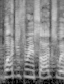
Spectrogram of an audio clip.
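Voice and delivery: high-pitched mock scolding; exasperated parent. Parent questioning a child about socks, high exasperation. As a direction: demand an answer like a frazzled parent.

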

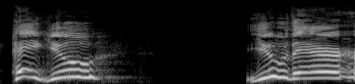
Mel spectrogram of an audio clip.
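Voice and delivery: high, loud mock hail to a nameless passer-by; hammed-up awkward hello; awkward stranger greeting. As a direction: call out clumsily to someone whose name you don't know. Awkward conversation of, like.

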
